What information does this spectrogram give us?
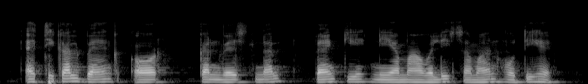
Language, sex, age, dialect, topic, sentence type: Hindi, male, 18-24, Marwari Dhudhari, banking, statement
